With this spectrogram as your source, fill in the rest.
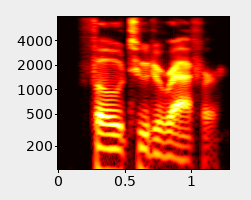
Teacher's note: It changes completely. >> The stress shifts entirely to the second syllable. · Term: word stress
